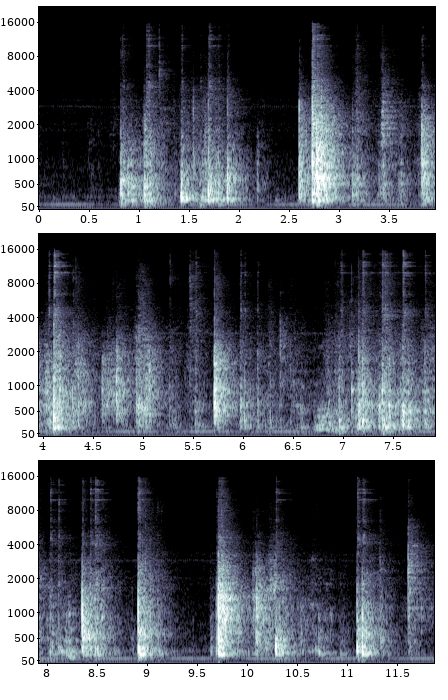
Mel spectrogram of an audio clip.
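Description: Handling noise from a hard plastic tool case: irregular knocks and scrapes as a plunge saw is lifted out and its suction hose is pulled free and gathered up.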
